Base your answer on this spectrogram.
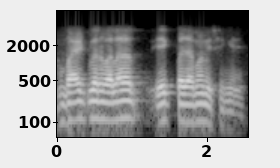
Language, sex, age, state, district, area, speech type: Urdu, male, 60+, Delhi, South Delhi, urban, conversation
